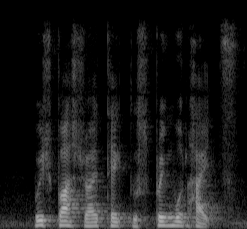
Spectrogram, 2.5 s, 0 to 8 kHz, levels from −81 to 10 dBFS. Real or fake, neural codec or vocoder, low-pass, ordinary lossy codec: real; none; 7.2 kHz; none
